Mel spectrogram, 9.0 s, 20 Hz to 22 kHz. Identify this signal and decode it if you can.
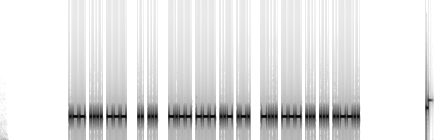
Morse code, heard as a keyed tone, about 36 wpm, 700 Hz. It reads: WHO IS YOUR BOSS?
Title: Sentences from Top 1000 Words - Review Part 4 - 35wpm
